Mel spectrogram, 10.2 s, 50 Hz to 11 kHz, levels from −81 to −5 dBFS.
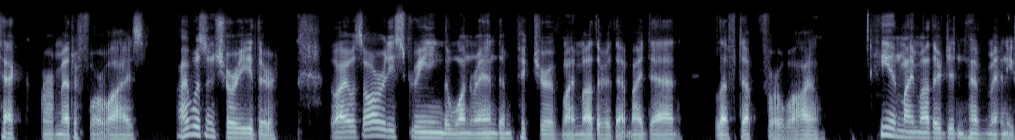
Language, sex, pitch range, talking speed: English, male, 90-110 Hz, 205 wpm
